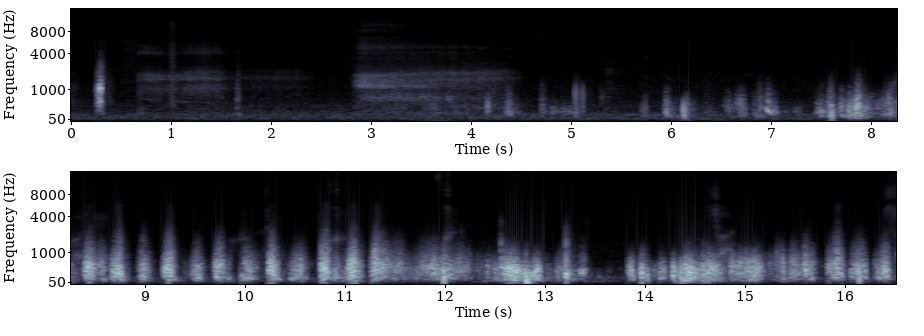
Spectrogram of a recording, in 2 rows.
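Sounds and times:
screw-shaped ear pick cleaning the left ear: 3.5s - 16.5s.

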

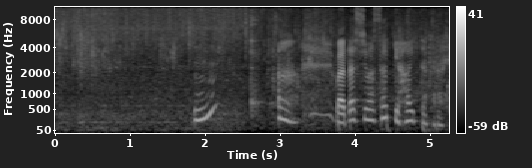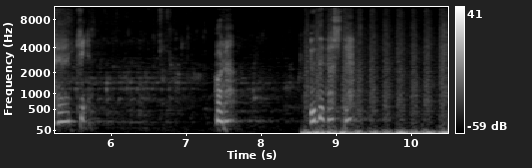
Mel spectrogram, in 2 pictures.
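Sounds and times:
speech: 1.8s - 2.3s, 3.0s - 5.8s, 7.4s - 7.7s, 8.6s - 9.4s
sponge washing someone with water: 8.6s - 10.5s.

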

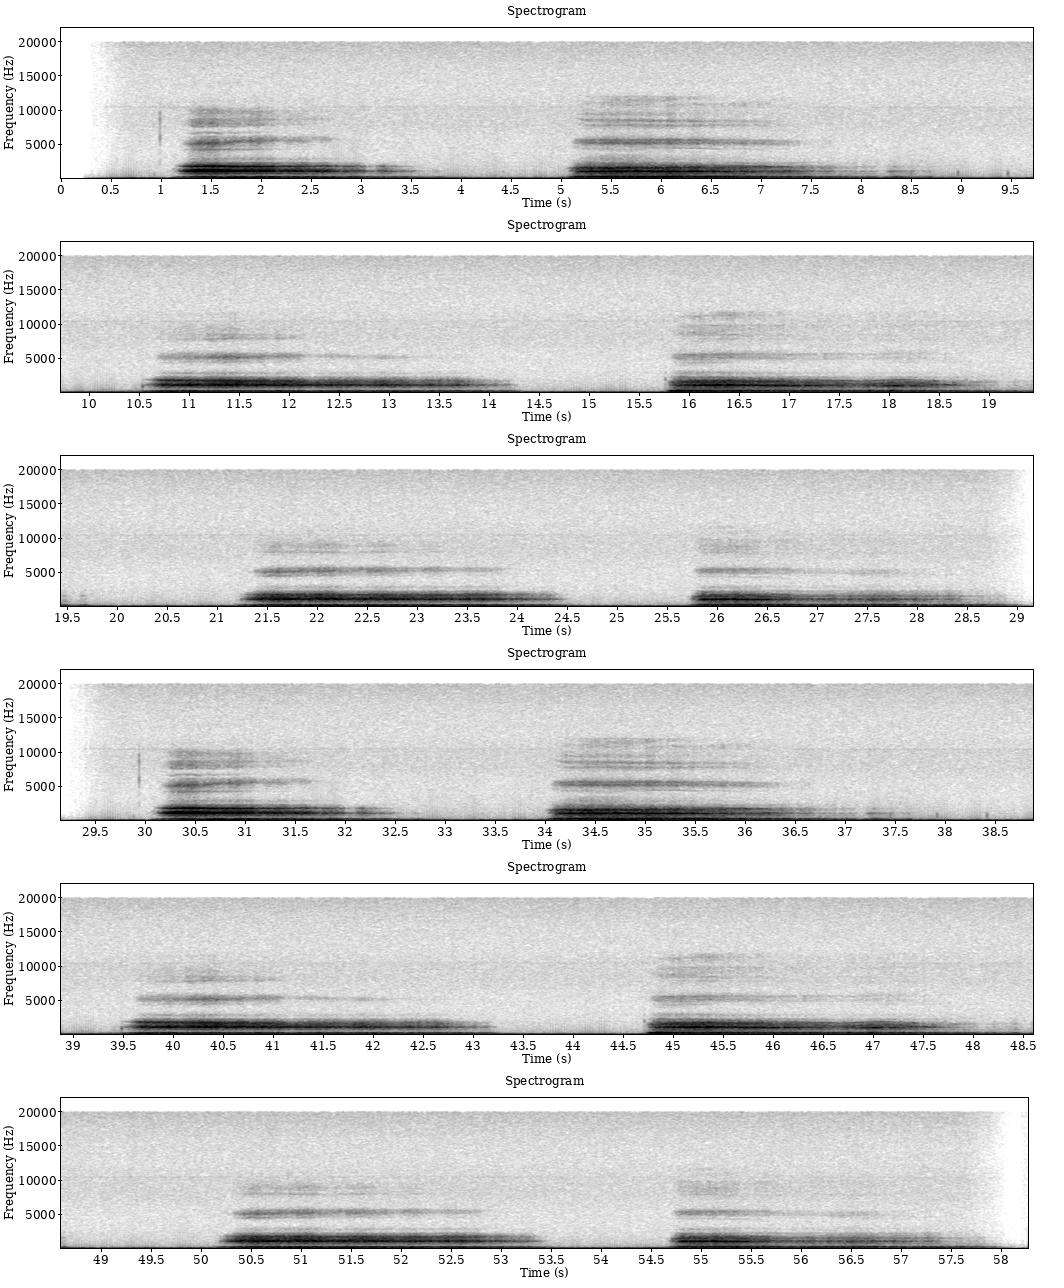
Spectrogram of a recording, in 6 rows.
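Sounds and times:
breathing: 1.1s - 29.2s, 30.0s - 58.2s.

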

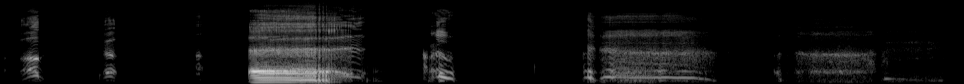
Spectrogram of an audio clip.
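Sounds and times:
extra-large burp: 2.5s - 3.6s.

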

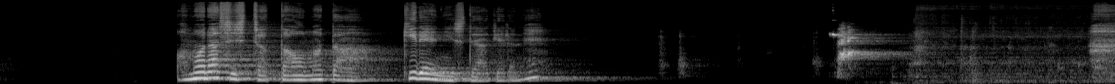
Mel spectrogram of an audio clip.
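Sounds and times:
speech: 1.8s - 5.6s
shower water running: 8.8s - 11.1s.

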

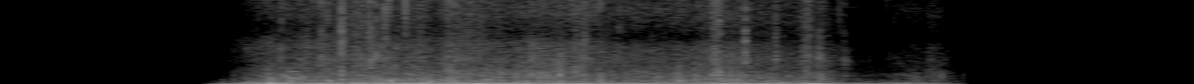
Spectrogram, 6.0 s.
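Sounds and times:
wet face massage ASMR: 1.1s - 4.8s.

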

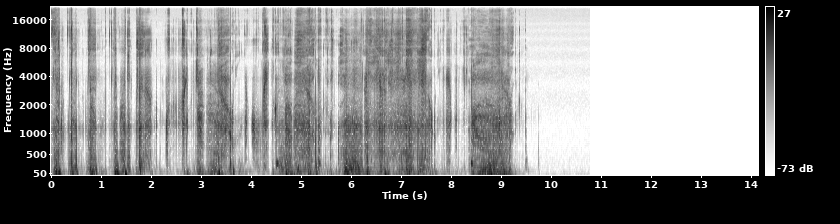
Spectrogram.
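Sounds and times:
ear licking on the left side: 0.0s - 9.5s.

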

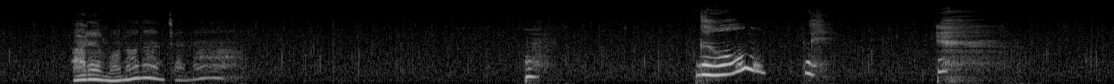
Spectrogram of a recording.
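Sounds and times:
rain falling: 0.0s - 11.1s
speech: 0.7s - 2.4s
short cat-like calls: 5.3s - 5.6s, 7.0s - 8.3s.

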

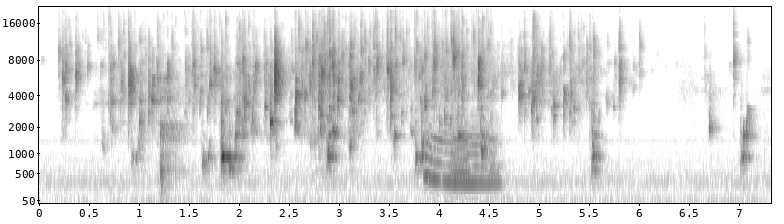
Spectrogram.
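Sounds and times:
binaural recording of person urinating in toilet: 0.2s - 6.0s.

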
